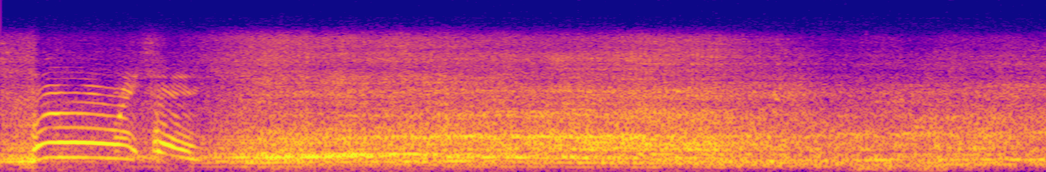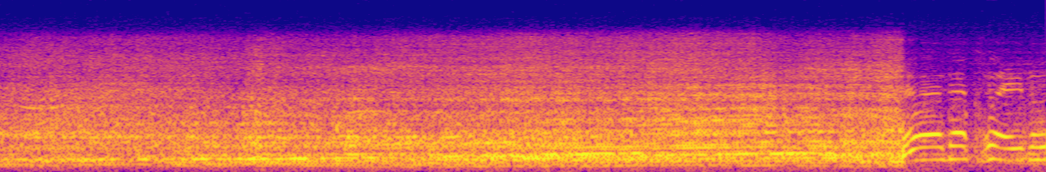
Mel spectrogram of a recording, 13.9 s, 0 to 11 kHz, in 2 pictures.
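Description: Race cars roar through turn four on a qualifying lap at a 1996 oval event, a dense, sustained engine drone that swells and holds steady, with a commentator talking over it at the start and end.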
